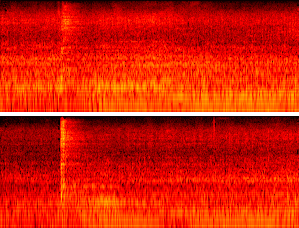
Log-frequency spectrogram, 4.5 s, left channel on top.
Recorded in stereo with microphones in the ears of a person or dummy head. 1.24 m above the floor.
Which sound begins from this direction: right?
A door slam, at 0.9 s.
